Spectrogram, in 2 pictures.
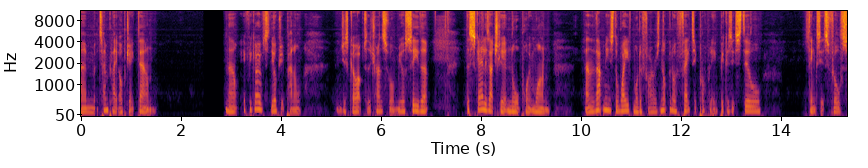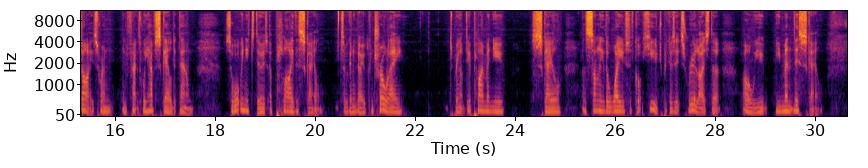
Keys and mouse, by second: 4.5 click, 5.7 click, 22.0 ctrl+a, 28.4 middle click.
